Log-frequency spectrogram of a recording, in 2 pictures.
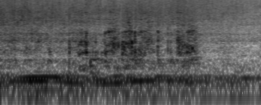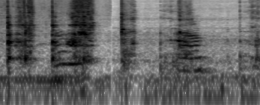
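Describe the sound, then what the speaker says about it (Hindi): An onion and green chili paste fries in ghee with a soft continuous sizzle, then louder, sharper bursts of stirring and spatula scrapes against the pan in the second half, close up and without speech. "प्याज को हरी मिर्चों को थोड़ा सा भून लेंगे।"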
